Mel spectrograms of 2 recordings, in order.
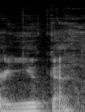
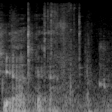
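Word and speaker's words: yucca: Somebody like their yucka their yucka here or yuka I think it's yucka that's how I've heard it pronounced I know it grows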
